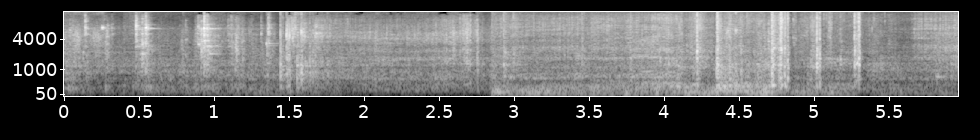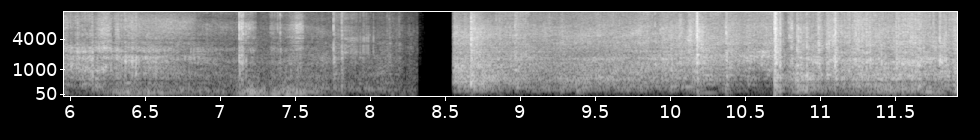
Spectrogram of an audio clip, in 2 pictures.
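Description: Skateboard wheels rolling over rough pavement, broken by sharp clacks of the board popping and landing. The sound cuts out for a moment about eight seconds in, then another run of rolling and board impacts begins.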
